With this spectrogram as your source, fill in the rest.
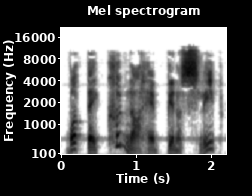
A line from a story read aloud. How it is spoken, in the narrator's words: cried Lord John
